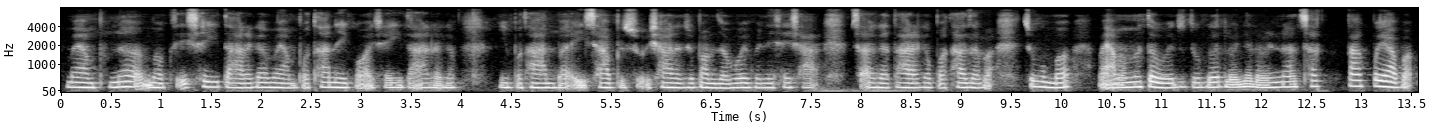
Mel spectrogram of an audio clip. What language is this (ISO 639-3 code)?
mni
